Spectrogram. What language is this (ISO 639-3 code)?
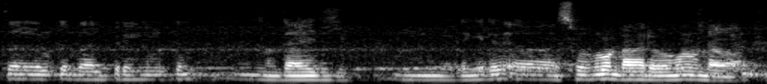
mal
